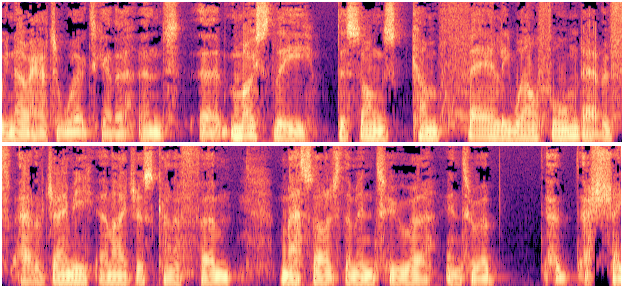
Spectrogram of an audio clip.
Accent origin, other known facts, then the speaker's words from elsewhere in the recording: Oxford, South East England, United Kingdom; We're both from Oxford or the Oxford area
